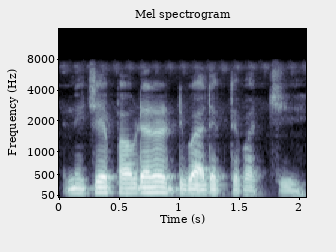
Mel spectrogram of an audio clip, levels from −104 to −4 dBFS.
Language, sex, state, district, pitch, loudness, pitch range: Bengali, male, Assam, Hailakandi, 95 Hz, -15 LUFS, 85-110 Hz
